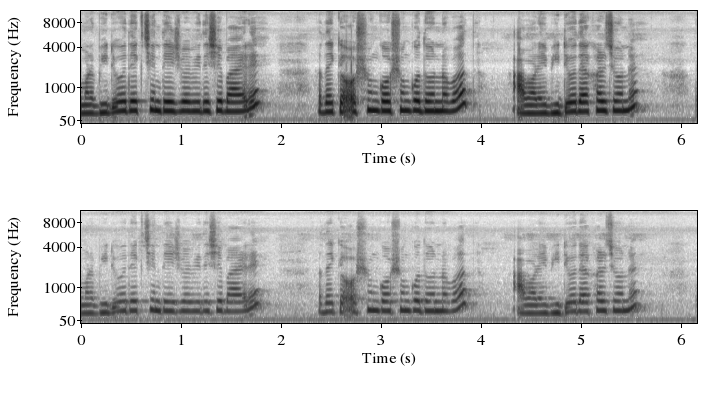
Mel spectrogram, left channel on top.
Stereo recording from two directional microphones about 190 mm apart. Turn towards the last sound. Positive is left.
turn(degrees=40)  # may be behind; listen again after turning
